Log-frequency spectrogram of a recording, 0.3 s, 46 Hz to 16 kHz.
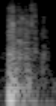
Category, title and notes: Sound effects > Objects / House appliances
Sound used originally for the action of putting a paper bag down. Recorded on a Zoom H1n & Edited on Logic Pro.
Crunch, Foley, PaperBag, Rustle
